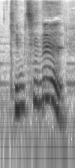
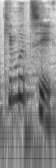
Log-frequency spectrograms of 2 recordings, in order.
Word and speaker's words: 김치: 선별적 비난이 필요하다고 봅니다 한국어로 말할 때는 김치 라고 발음하고 일본어로 말할 때는 기무치 라고 발음하면 되는데 반대가 되면 안된다는 이야기입니다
